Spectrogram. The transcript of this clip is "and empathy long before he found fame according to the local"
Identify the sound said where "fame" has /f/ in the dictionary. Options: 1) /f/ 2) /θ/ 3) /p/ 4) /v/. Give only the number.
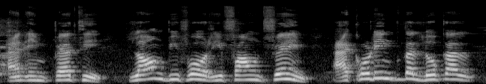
1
